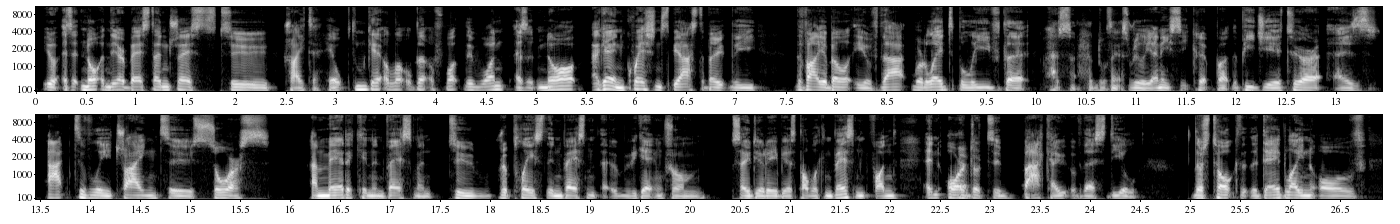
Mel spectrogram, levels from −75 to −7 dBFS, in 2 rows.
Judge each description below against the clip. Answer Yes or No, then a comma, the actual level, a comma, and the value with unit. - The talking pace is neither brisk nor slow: Yes, average, 195 wpm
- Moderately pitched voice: No, low, 100 Hz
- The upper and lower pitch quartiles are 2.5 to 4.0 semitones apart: Yes, average, 3.2 semitones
